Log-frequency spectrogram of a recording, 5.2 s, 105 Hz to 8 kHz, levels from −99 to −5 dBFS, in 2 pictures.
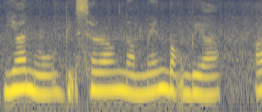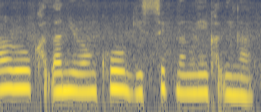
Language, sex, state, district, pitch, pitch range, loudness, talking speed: Garo, female, Meghalaya, West Garo Hills, 235 Hz, 220-250 Hz, -14 LUFS, 105 wpm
